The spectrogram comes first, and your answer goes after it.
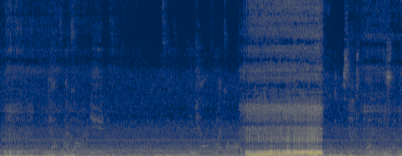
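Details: A female bloodhound puppy lets out one loud, rasping snore over quiet, low breathing.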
